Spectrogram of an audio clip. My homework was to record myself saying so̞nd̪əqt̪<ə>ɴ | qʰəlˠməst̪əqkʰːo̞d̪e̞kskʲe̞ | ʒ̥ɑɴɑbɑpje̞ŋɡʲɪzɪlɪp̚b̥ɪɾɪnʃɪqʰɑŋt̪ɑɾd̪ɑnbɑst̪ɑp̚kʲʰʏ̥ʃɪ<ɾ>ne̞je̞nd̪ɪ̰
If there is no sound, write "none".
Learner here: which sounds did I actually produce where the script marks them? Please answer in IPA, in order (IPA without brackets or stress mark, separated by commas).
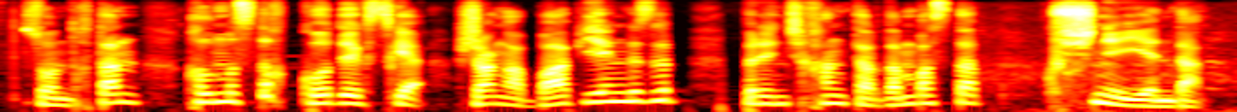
ɑ, none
